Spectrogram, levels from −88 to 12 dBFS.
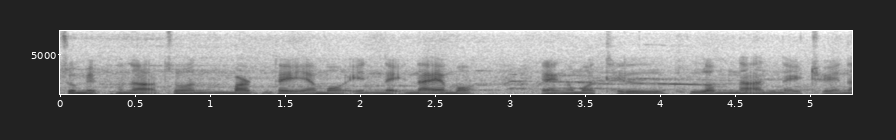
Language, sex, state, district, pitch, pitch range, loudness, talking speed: Mizo, male, Mizoram, Aizawl, 105 Hz, 100-110 Hz, -20 LUFS, 160 wpm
